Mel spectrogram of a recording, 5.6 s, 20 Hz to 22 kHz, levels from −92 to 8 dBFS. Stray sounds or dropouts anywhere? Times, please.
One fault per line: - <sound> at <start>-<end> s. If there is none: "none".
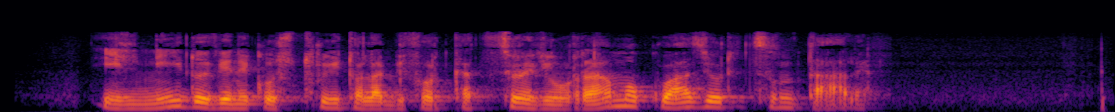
none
